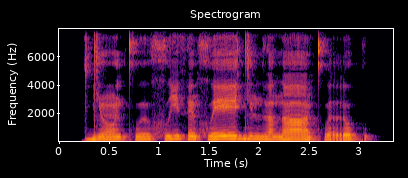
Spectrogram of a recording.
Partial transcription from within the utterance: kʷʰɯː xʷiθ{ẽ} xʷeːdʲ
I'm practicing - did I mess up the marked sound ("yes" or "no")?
no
